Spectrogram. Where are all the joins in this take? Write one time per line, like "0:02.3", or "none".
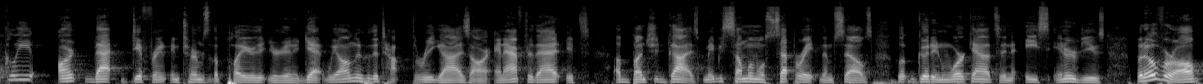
0:06.7

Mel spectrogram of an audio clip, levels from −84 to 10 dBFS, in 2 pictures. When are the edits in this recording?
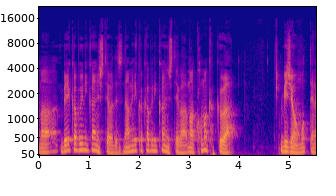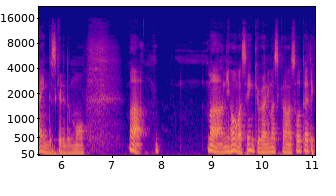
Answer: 0:07.8

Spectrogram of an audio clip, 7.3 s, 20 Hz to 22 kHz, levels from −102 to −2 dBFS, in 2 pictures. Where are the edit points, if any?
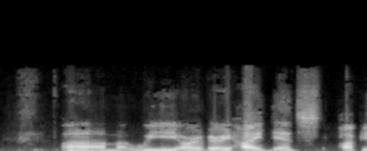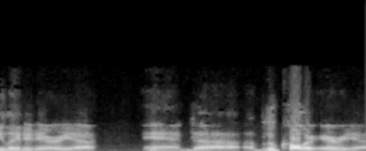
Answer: none

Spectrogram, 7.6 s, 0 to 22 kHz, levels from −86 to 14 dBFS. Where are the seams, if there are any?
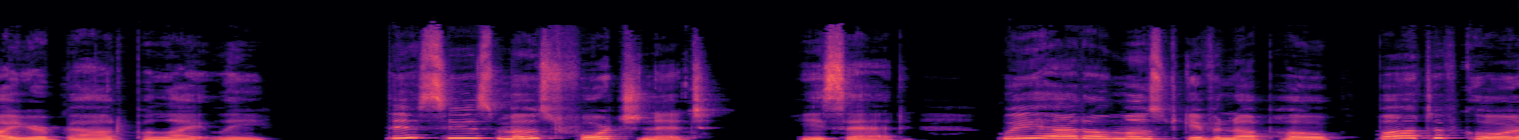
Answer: none

